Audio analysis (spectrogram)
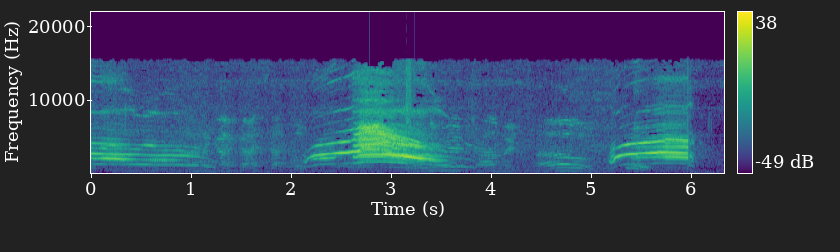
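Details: Angry cats fighting loudly over food; harsh, wavering meows and yowls rise and fall, one strained wail peaking near three seconds, with a shorter rising cry closing the sequence.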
